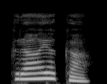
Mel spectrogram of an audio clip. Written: ಗೋರಿಯಿಕ್ಕು

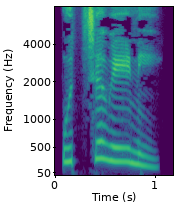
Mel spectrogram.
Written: ಉಚ್ಚವೇಣಿ

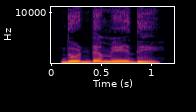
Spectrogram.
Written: ದೊಡ್ಡಮಾತು

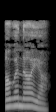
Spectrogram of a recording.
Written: ಅವಿನಯ

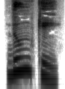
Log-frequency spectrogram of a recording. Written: ತುಂಗಿ

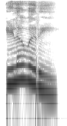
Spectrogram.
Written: ಇಳುವರಿ

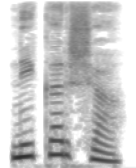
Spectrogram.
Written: ನಕಾರಿಸು

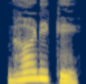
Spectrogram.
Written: ಘಾಡಿಕೆ

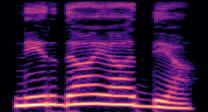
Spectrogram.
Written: ನಿರ್ದಾಯಾದ್ಯ

